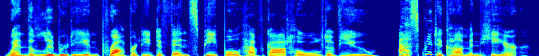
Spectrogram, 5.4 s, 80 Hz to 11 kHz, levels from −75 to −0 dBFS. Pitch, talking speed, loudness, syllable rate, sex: 195 Hz, 190 wpm, -22 LUFS, 5.1 syllables/s, female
